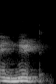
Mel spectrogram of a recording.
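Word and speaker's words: knit: सी एच भिगोना और 13 number पे निट के साइलेंट रहते इस वर्ड में क्या क्या रहता है साइलेंट रहता है के एन आई टी निट बुनना ओके 14 नंबर प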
